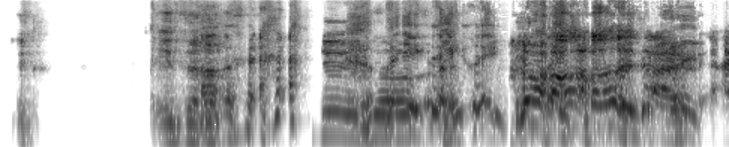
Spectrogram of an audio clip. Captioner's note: laughing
